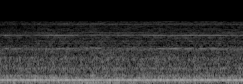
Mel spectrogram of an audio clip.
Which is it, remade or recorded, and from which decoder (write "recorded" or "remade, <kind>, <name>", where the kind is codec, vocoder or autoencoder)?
recorded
